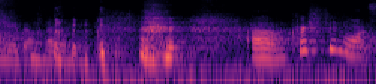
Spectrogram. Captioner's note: group laughing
